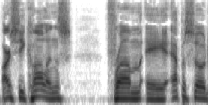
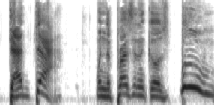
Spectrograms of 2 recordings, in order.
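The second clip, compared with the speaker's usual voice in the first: put-on high, sing-song little baby-talk voice; 8 semitones higher than usual. Quoting a man's line the way he said it, Vernon Dozier's little baby voice. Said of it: "he was doing that little baby voice".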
